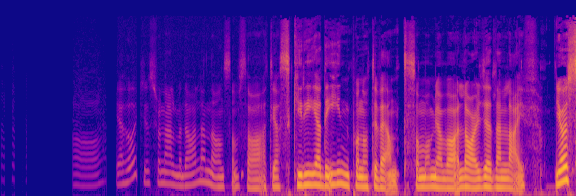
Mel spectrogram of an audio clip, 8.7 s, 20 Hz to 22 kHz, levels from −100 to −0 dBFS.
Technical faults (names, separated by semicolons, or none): truncation distortion on a fade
